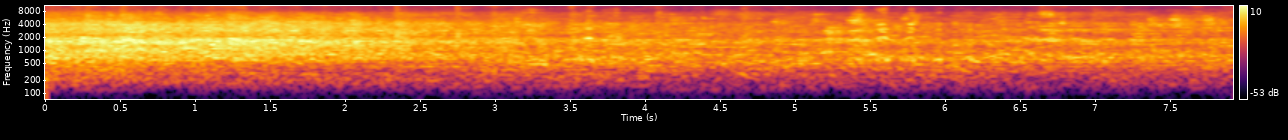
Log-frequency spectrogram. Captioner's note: laughter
